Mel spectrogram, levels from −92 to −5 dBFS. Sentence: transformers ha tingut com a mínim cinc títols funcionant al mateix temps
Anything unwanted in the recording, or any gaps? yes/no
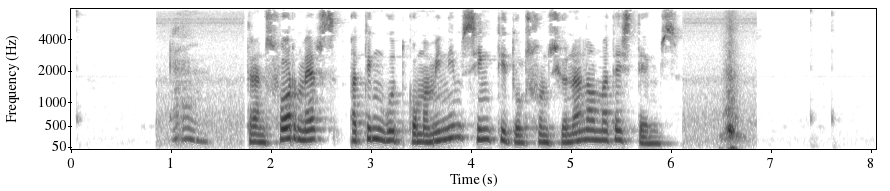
yes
